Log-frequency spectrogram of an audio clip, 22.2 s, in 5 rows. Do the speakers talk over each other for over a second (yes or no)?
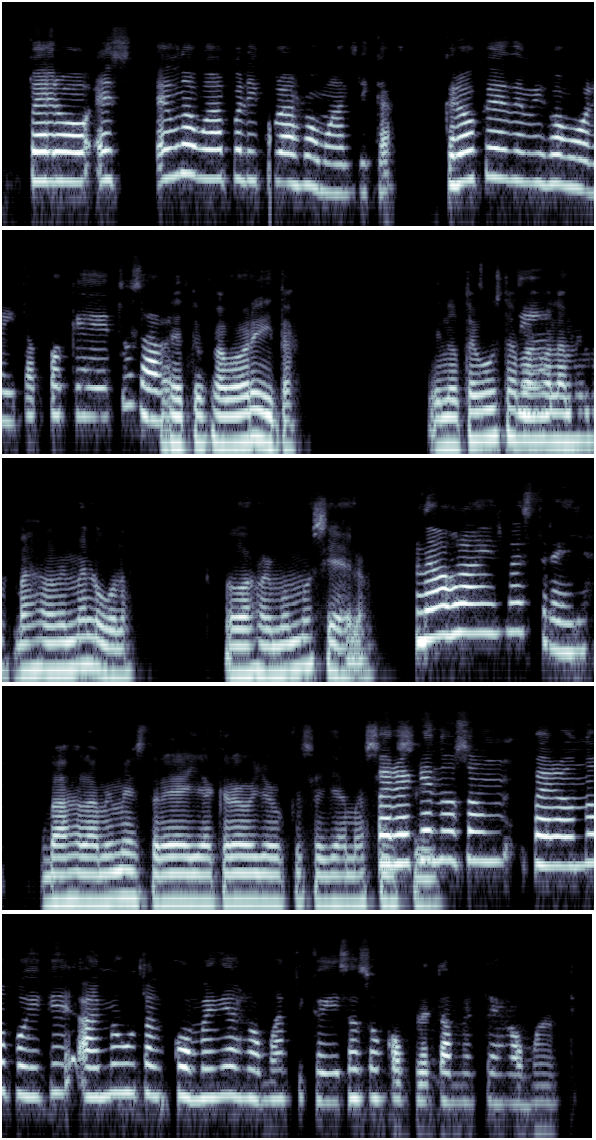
no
